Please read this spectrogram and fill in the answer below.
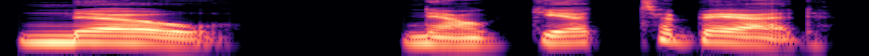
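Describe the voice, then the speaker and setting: A woman's voice: low voice, slow, no echo, clean studio sound. A woman voicing a flustered frontier father who stammers apologies. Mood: firm.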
